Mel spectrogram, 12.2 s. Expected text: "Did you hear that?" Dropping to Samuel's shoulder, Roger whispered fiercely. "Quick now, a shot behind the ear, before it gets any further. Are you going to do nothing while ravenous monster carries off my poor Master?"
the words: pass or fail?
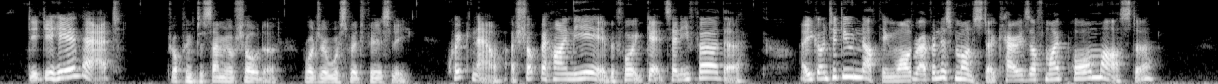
pass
